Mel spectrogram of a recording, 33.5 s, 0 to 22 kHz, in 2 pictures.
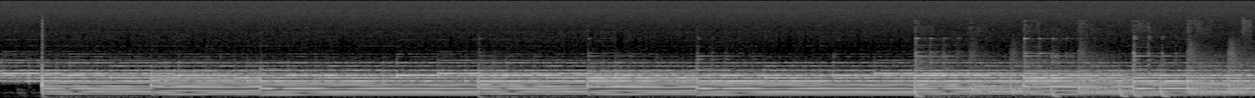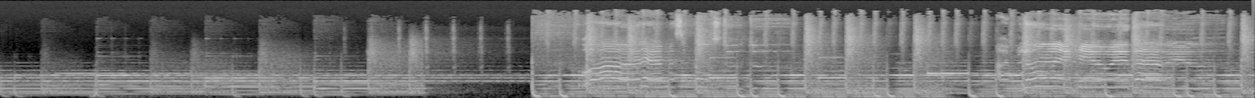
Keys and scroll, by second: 5.2 ctrl+-, 5.6 ctrl+0, 8.4 ctrl+s, 9.9 ctrl+0, 11.2 ctrl+=, 23.2 ctrl+0.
